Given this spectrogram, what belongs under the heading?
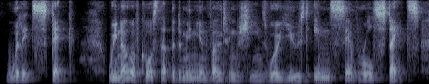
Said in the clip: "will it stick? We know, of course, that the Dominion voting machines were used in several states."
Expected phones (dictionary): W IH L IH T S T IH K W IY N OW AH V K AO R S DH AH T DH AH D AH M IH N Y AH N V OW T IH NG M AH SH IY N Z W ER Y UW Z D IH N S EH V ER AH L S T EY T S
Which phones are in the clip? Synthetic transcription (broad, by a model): W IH L IH T S T IH K W IY N OW AH V K AO R S DH AH T DH AH D AH M IH N Y AH N V OW T IH NG M AH SH IY N Z W ER Y UW Z D IH N S EH V ER AH L S T EY T S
